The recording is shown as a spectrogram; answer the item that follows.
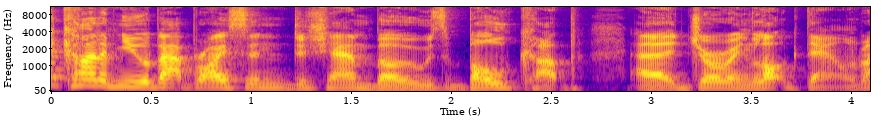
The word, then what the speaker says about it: DeChambeau: I care about it because I think it's pronounced Bryson Dechambeau.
